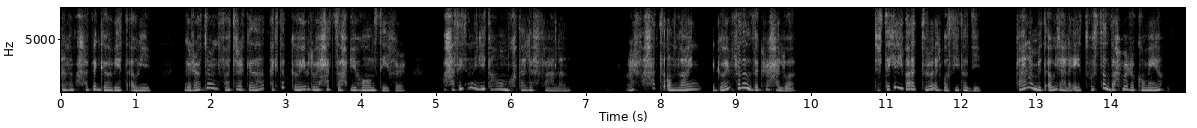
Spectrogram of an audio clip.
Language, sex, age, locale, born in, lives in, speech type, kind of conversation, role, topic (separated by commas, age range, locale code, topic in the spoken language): Arabic, female, 25-29, ar-EG, Egypt, Egypt, read, expert-assistant, asker, إزاي ممكن العادات الاجتماعية تتغير مع ظهور تكنولوجيا جديدة في المجتمع؟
